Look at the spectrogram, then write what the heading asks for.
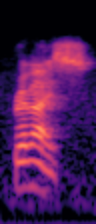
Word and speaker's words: premise: Premise. আচ্ছা, ইটস a very interesting I প্রেমাইস। guess both of them work. It depends on which side of the Atlantic you're talking from.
